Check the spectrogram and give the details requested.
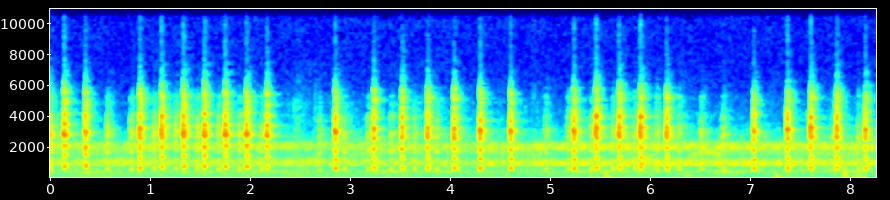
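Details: Black-crowned night herons, both chicks and adults, calling close-up in a colony at night: a steady clatter of dry, ticking calls, about three per second, from several birds overlapping.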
